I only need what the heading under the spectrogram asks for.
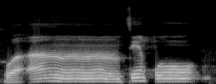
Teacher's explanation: Ku-nya panjang, Ibu. Wa'anfiqu. Fi-nya tidak panjang. Yang panjang di ku.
